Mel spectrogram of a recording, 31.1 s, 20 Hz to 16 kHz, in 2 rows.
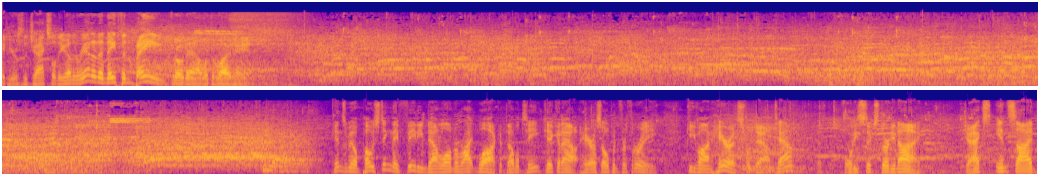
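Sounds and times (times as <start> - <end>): crowd and player voices: 0.0 - 31.0.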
